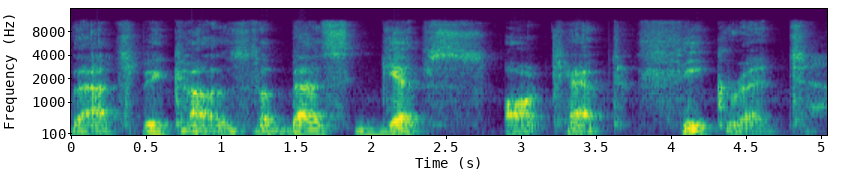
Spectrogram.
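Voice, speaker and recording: This man uses a put-on character voice at a medium pitch. He talks at a very slow pace. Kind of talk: stage comedy villain. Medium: stage play. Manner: smooth, refined, polite.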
